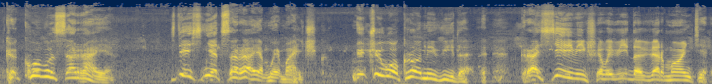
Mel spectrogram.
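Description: An actor playing a stubborn, hearty old country uncle in an audio drama, emphatic and utterly sure of himself. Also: male voice, sits high, vocal fry, fairly bright tone, slight background noise, heavily acted. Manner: emphatic, drawn-out, cocksure delivery.

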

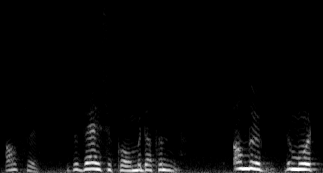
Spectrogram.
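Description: An actress plays an anxious woman sleuthing on her own, defiant yet hesitant and pleading. Her voice is highish and husky, caught on a tinny, phone-like radio play recording. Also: normal speed, close to an everyday voice. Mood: distressed, pleading.

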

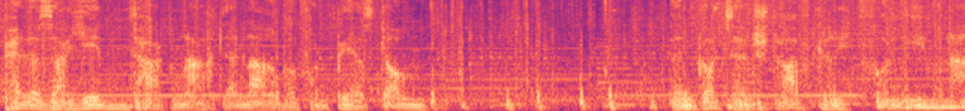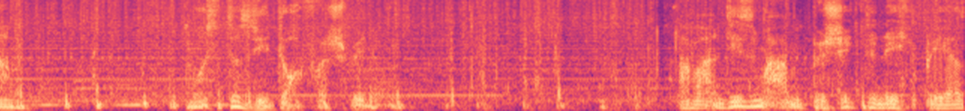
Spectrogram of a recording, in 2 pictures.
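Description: Sehr tiefer, knarrender Erzähler. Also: male voice, rumbling low, big pitch swings, a little slow, creaky, pauses often. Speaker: narrator. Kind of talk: scripted literary radio drama narration. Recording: prominent music and sounds behind narration.

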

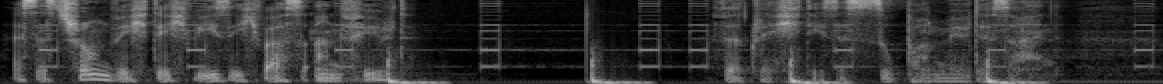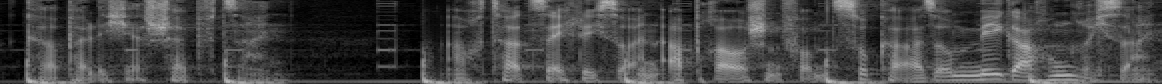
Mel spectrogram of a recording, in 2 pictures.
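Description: A woman's voice: very deep voice, big pitch swings, a little slow, vocal fry. A woman speaking in a spoken-word sound collage about everyday work. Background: loud music.

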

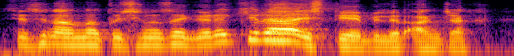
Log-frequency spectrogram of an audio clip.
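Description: A man's voice: on the high side, big pitch swings, brisk, bright, forceful tone, heavily acted. An actor in a radio play voicing an earnest, exasperated male clerk, polite and insistent, who stands up for his friend. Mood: pleading, indignant. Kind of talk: radio theatre acting and first-person narration.

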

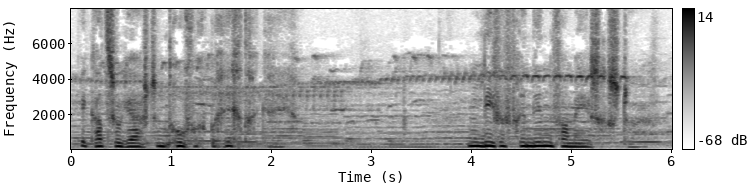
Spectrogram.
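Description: A woman's voice: mid-range voice, steady tone, normal speed, over music, natural voice. An actress playing a melancholy, broken young upper-class woman in a radio drama, formal and resigned, often subdued almost to a whisper. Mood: sorrowful, resigned. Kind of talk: 1980s Dutch radio drama acting.

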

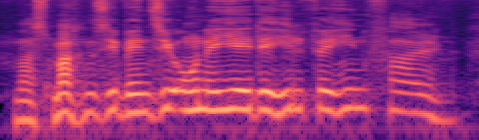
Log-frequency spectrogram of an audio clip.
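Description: An actor playing an earnest, questioning tramp with an insistent, inquisitive manner in a radio drama. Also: male voice, high voice, fairly quick, warm tone. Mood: insistent, curious. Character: earnest, questioning male tramp, bossy yet helpful. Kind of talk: theatrical radio drama acting.

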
